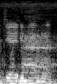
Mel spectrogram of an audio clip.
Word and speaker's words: Djayadiningrat: Kenapa nggak TD ya kan ya? Karena masih ejaan lama jadi DJ. Jaidiningrat.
